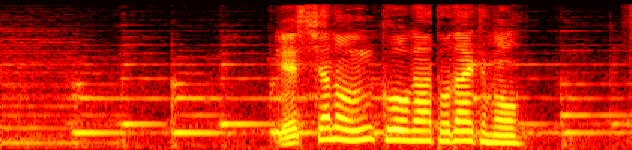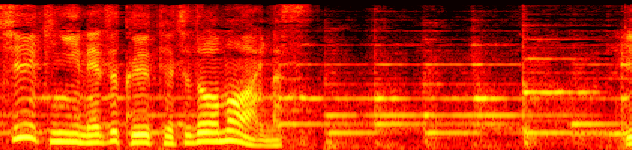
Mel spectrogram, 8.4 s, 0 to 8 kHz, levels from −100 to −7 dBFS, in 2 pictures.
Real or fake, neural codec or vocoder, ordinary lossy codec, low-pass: fake; codec, 16 kHz, 2 kbps, FunCodec, trained on Chinese and English, 25 frames a second; AAC, 32 kbps; 7.2 kHz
